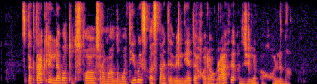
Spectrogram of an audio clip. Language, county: Lithuanian, Šiauliai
